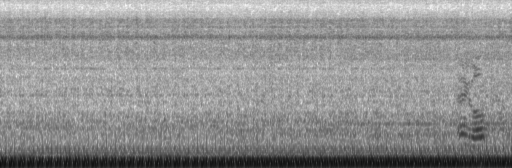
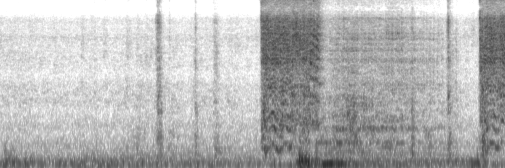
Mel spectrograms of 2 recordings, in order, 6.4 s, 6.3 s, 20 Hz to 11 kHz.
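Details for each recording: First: 1955 Chevrolet Bel Air, carbureted, ignition bypassed, after opening the closed air valves that caused stalling and cleaning the carburetor squirters; smooth, settled idle with constant deep rumble, no hunting or popping. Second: 1955 Chevrolet Bel Air, carbureted, started via bypass ignition switch wired to battery positive: quiet clicks then steady cranking that never fires; switch found good, engine not getting gas; crank no start from fuel starvation.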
